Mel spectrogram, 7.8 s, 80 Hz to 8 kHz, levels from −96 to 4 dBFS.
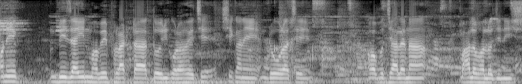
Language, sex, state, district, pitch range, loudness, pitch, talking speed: Bengali, male, West Bengal, Cooch Behar, 150-165 Hz, -16 LUFS, 155 Hz, 105 wpm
